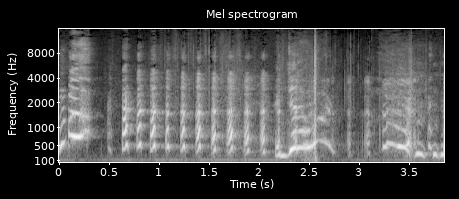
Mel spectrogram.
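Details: Person with hiccups while a friend tries to scare them away; a rapid run of short, sharp voiced hiccup catches followed by laughter.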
